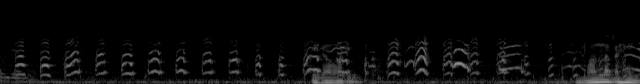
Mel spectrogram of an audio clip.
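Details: Five-day-old field-type Labrador Retriever puppies competing at a morning nursing from their mother biscuit; fast repeated squeaky yips, about three a second, broken twice by a human voice.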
